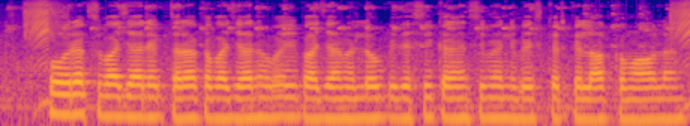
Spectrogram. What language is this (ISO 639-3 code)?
bho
